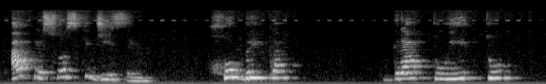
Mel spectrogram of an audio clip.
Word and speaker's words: gratuito: Então, se vocês observarem na gramática culta, na norma culta, como deve ser a pronúncia? A pronúncia considerada correta é rubrica, gratuito e Nobel.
